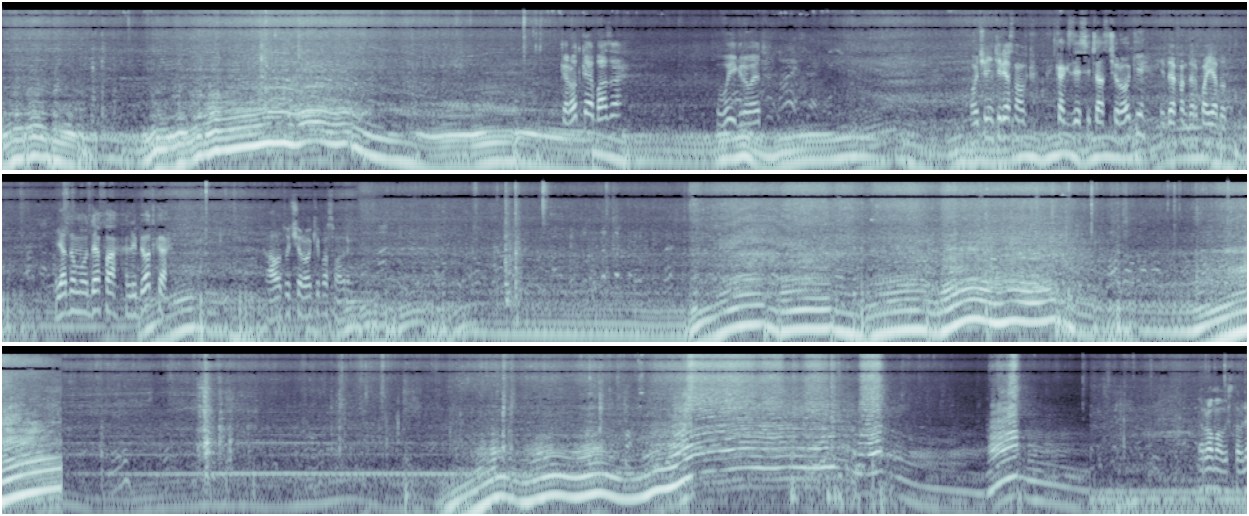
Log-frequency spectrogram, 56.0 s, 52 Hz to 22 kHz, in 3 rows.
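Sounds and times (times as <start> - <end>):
off-road engine revving: 0.0 - 56.0.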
